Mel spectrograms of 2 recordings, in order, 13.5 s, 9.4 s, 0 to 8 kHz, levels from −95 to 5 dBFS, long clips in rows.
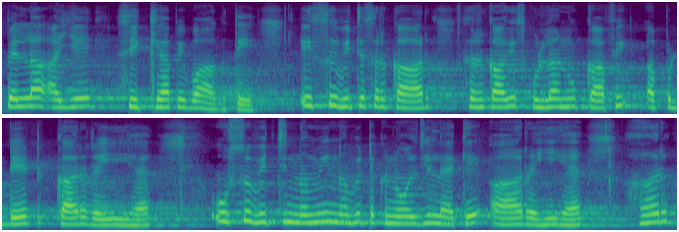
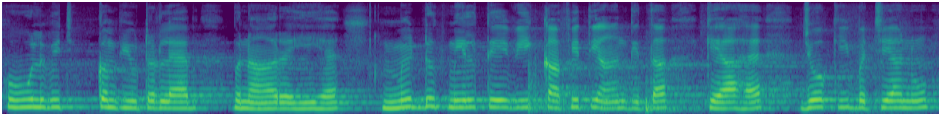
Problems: none marked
